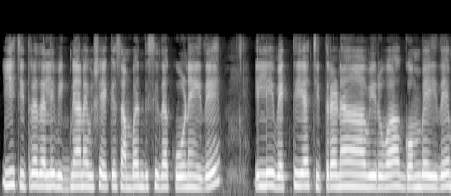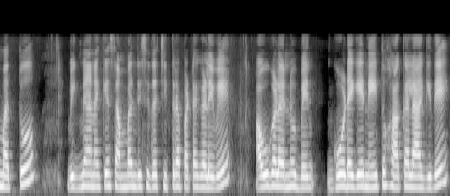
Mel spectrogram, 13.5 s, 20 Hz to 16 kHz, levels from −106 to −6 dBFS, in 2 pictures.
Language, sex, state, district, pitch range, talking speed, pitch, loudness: Kannada, female, Karnataka, Chamarajanagar, 210-225 Hz, 95 wpm, 215 Hz, -14 LUFS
